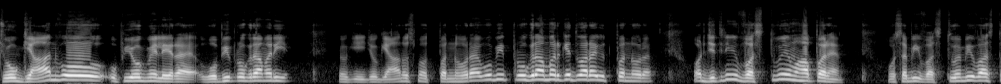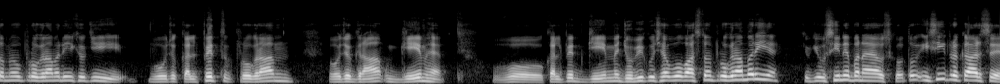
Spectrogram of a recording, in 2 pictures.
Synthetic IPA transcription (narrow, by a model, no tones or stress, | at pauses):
d͡ʒoːɡjaːnʋoʊpjoːɡmẽleːɾaaɦɛ̰ːʋobʱipɾoːɡɾaːməɾiɦɛ | kjõːkid͡ʒoːɡjaːnʊsmẽʊt̪̚pənːɦoːɾaɦɛʋobʱipɾoːɡɾaːməɾk̬ed̪ʋaːɾabiʊt̪̚pənːɦoːɾaɦɛ | ɔːɾd͡ʒɪt̪nibʱiʋɐst̪uẽʋɐɦãpɐɾɦɛ̃ː | ʋosɐbʱiʋɐst̪uẽbʱiʋaːst̪ɐmẽʋopɾoːɡɾaːməɾiɛkjõːki | ʋod͡ʒoːkɐlpɪt̪pɾoːɡɾaːm | ʋod͡ʒoːɡɾaːmɡeːmɦɛː | ʋoːkɐlpɪt̪ɡeːmːẽd͡ʒoːbʱikʊt͡ʃʰɦɛʋoʋaːst̪amẽp̬ɾoːɡɾaːməɾiɦɛkjõːk̬iʊsinebɐnaːjaʊskot̪oɪsip̬ɾɐkaːɾse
